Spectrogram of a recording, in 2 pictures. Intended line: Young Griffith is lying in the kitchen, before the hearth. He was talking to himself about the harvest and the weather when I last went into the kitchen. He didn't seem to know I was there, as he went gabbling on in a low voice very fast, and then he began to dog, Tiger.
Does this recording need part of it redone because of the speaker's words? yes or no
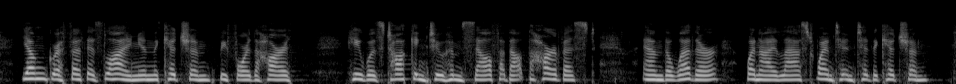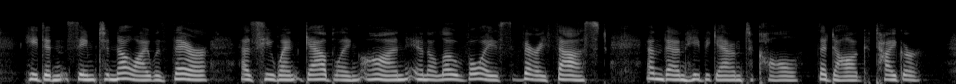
yes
